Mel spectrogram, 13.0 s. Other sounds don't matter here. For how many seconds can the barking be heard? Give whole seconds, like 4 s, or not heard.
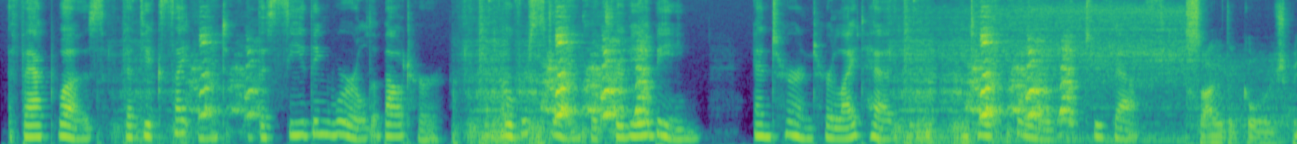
6 s.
